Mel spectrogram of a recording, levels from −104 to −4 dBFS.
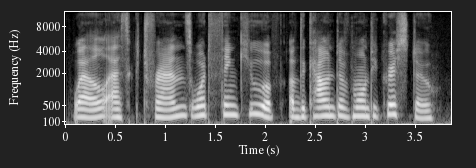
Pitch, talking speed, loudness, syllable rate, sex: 220 Hz, 185 wpm, -19 LUFS, 4.3 syllables/s, female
